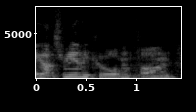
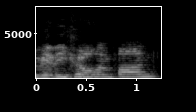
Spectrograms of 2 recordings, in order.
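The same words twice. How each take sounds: First: Dry, understated sarcasm; deadpan mock approval; sarcastic. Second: Said in the usual way. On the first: Real, not acted. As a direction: say it softly, not meaning it. Sarcastic take, then a sincere one.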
